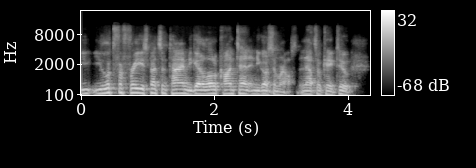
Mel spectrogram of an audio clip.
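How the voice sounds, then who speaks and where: A man's fairly high pitch with ordinary pitch variation, in a New England accent. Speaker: real estate coach and author. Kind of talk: interview. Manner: fast.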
